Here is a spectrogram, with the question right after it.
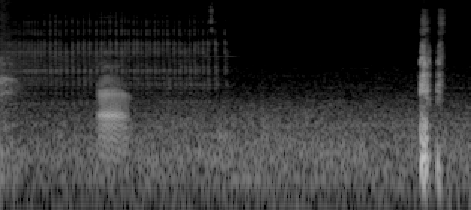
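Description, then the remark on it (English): A door creaks open down a hallway as people go to bed, one short, muffled groan against a quiet background, followed a few seconds later by two brief clunks. “They were opening the door down the hall. Just hear …. He's like, ah, I need to put some oil on this.”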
